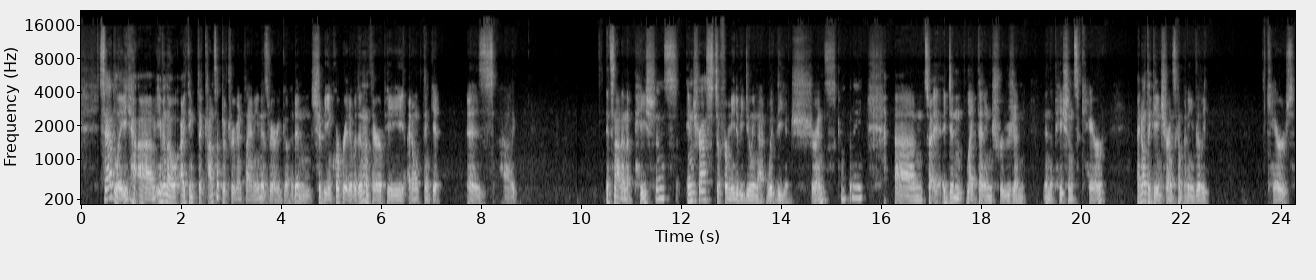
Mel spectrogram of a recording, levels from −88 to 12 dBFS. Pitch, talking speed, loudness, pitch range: 105 Hz, 155 wpm, -17 LUFS, 95-145 Hz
